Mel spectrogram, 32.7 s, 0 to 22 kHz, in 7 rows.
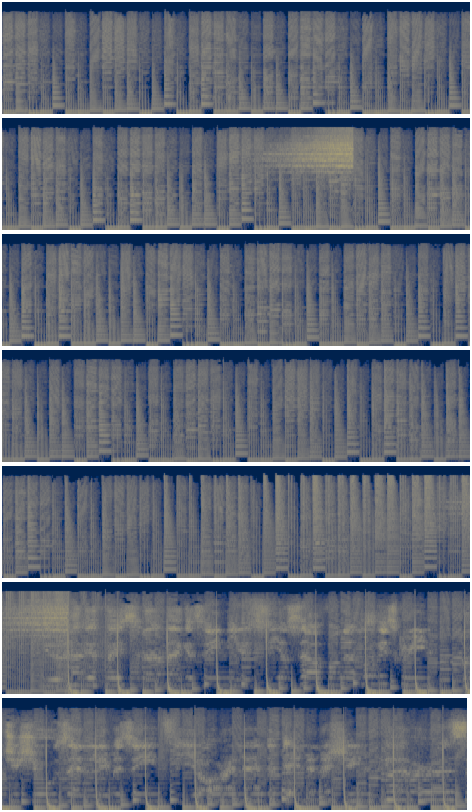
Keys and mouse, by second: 10.0 a, 11.1 click, 12.8-15.9 drag, 17.1-18.5 drag, 18.6-22.1 middle drag, 22.1-23.7 drag, 24.0-25.3 drag, 25.6 a, 27.4 click, 28.9 click, 29.3-30.7 drag, 31.5 a.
